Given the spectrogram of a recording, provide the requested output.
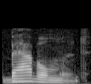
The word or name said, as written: babblement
